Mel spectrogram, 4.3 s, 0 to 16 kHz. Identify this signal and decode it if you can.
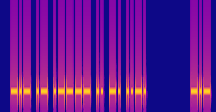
Morse code, heard as a keyed tone, about 27 wpm, 700 Hz. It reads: KA1INF K
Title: USA Call Signs - 6 Characters - Repeated 3x - 28wpm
